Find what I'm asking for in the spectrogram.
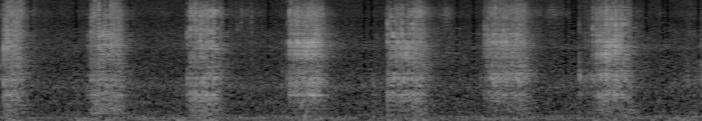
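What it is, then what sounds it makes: Terry towel scratched with a plastic comb. A tortoiseshell-patterned plastic comb, held by a hand with long lilac nails, is drawn fast back and forth across the pile of a thick grey terry-cloth towel laid flat on a table. Each stroke makes a dry, raspy scratching burst that is bright and airy. The strokes come in a steady, slightly uneven rhythm over a faint low rumble.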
